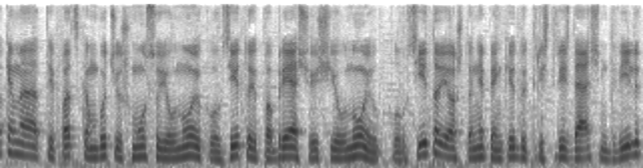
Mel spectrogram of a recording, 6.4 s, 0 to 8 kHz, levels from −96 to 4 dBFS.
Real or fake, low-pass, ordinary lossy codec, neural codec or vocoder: real; 7.2 kHz; MP3, 64 kbps; none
